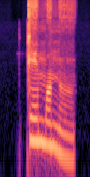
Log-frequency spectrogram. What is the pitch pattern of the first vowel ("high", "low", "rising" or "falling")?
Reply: high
